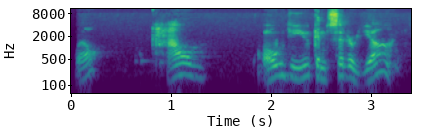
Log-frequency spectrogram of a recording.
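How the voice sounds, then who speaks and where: An older actor playing a divorced, teasing friend who makes wisecracks, on a video call. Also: male voice, fairly high pitch, slow, breathy edge, heavily acted, rough recording.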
